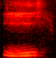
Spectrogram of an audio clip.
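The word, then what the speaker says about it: 良い: else says it, but that kanji for yoi, that means good, but normally people just say it as e, that's good. But maybe because the furigana says yoi, I'm supposed to pronounce it yoi because it's kind of old-fashioned to say it as yoi.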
